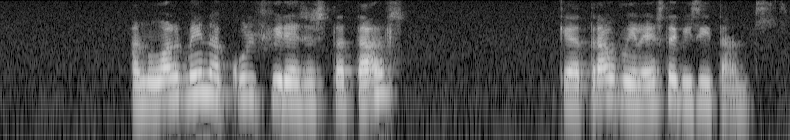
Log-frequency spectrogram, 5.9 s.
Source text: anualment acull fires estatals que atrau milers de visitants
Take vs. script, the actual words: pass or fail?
pass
